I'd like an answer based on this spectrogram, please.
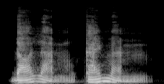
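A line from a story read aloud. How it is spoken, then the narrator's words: Hesitant. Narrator (Vietnamese): Ông Thái ngập ngừng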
